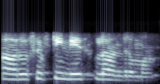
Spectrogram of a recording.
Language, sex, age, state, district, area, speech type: Tamil, female, 45-60, Tamil Nadu, Tiruvarur, rural, conversation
